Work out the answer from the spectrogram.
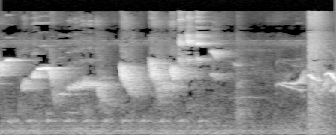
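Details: White-rumped shama song used as a lure to get birds singing: loud, rich descending whistles and warbled phrases over a steady soft ticking background, with a sharp noisy burst near the end.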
